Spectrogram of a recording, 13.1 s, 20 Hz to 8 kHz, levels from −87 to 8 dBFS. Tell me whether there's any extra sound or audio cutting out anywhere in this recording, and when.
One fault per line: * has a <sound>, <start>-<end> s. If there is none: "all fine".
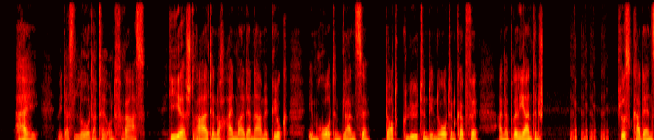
* has a laugh, 11.4-12.2 s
